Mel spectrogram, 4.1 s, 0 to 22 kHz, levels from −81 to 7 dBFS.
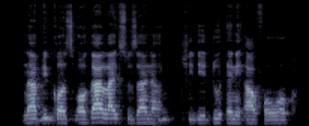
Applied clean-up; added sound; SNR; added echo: neural mask model DeepFilterNet 3.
